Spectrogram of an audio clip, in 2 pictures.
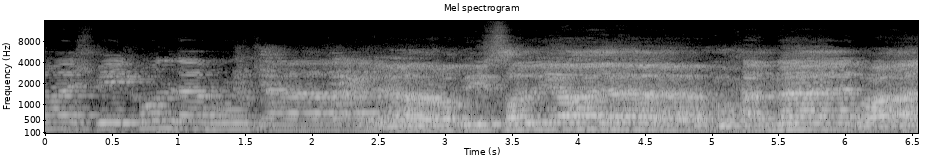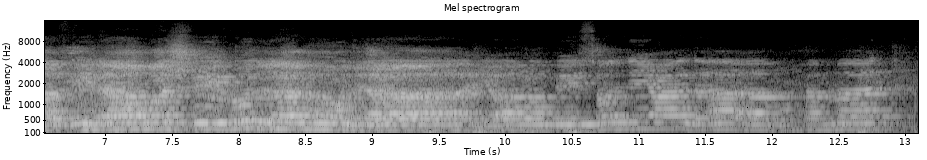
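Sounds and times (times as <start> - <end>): men chanting devotional verse: 0.0 - 13.0.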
